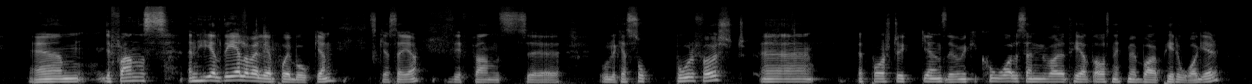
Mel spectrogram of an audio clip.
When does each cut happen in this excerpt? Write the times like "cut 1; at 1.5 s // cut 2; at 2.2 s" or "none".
cut 1; at 3.6 s // cut 2; at 9.4 s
